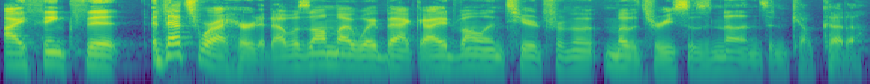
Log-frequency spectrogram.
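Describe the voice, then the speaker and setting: Speaking a little fast in a lowish voice, a middle-aged podcast co-host tells stories and pokes fun at others, his banter casual, emphatic, and packed with fillers.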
